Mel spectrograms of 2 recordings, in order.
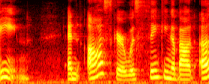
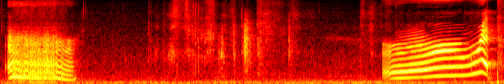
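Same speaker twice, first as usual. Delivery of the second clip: effort grunt then rip; 2 semitones higher, 3 dB louder than usual. Acted. Chomped and tugged.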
